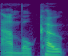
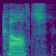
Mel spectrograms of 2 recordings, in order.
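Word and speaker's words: Amblecote: the amble coat Arena I've been told to to pronounce it amble coat cuz it's not cot it's coat uh which is or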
